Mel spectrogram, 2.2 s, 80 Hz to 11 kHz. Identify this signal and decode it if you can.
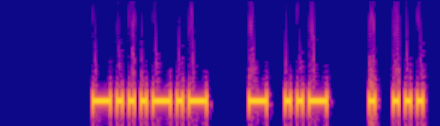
Morse code, heard as a keyed tone, about 40 wpm, 650 Hz. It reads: <BK> TU ES
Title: SOTA QSO Practice 40wpm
